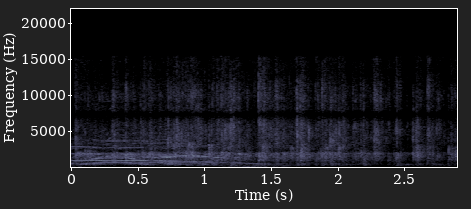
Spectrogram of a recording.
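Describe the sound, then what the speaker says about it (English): A live audience applauds at a Cannes Lions event as F1 driver Lando Norris is welcomed on stage, steady clapping throughout with voices and cheering over it. "Lando Norris, one round of applause, right?"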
